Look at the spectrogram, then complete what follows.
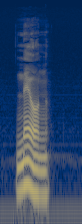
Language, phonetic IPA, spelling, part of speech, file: Polish, [ˈnɛɔ̃n], neon, noun, Pl-neon.ogg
